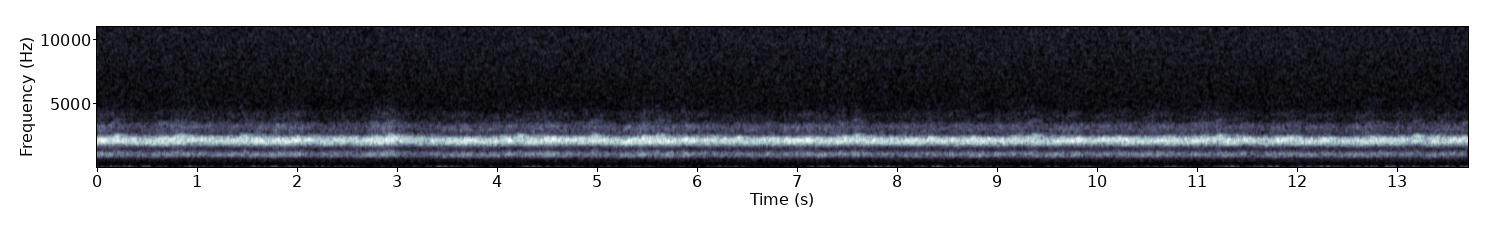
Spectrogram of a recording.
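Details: Live, unlooped recording of many frogs in a springtime wetland behind a home: a steady, dense chorus of shrill overlapping trills forming a constant droning buzz, with faint shifts in intensity and no other sounds.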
